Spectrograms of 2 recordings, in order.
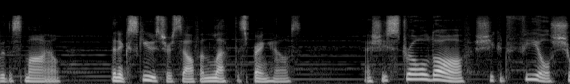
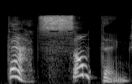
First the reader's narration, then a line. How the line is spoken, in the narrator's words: she exclaimed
